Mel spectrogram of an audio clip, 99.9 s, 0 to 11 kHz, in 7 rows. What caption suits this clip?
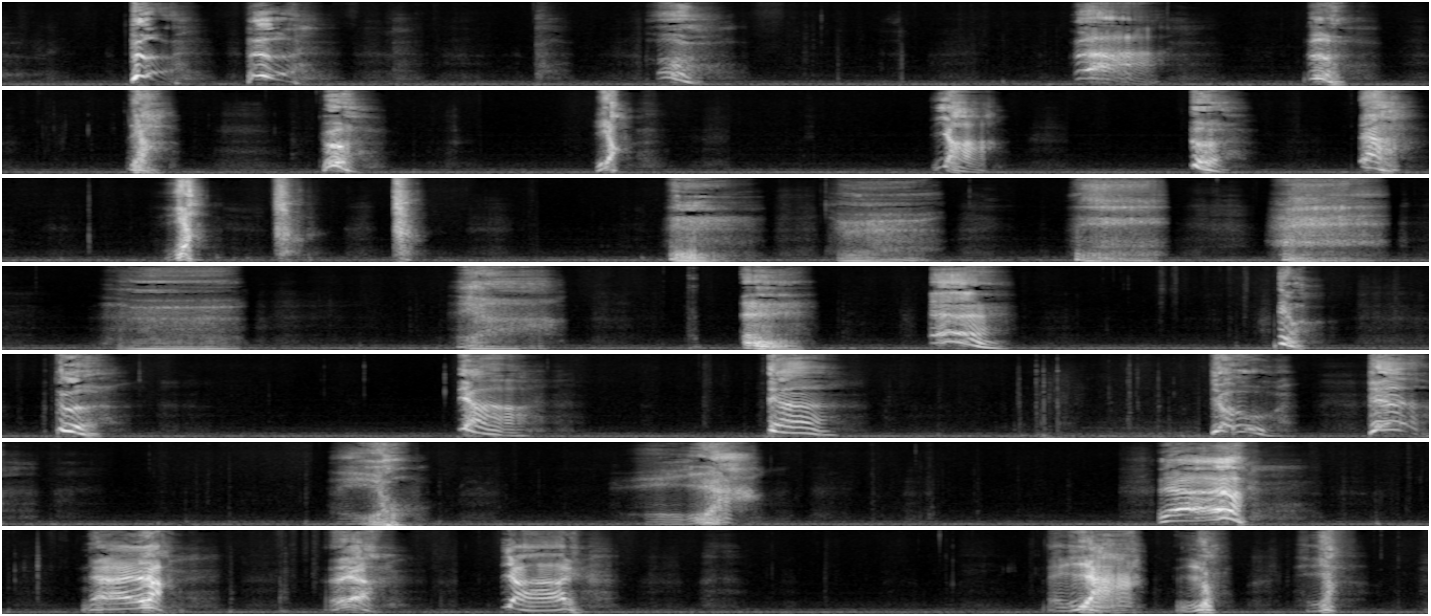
A bunch of vocal fight type sounds. I needed a bunch for a project and couldn't find any like this, there are a lot here so hopefully you'll find what you need. They have no effects on them, though there is a little clipping. File 2/2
